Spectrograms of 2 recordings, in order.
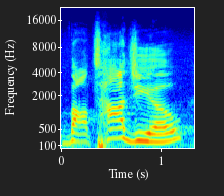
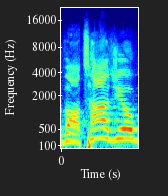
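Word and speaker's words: Voltaggio: I want to clean up all right Mike baltaggio that's the chef that I talked about last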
